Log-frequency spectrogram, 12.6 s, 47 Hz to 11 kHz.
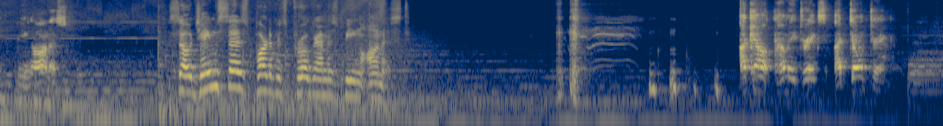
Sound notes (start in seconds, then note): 7.4 laughs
